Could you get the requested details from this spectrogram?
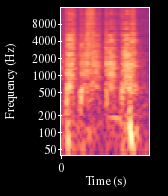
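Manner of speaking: soft breathy puffs of air; puffing snore. Retold or imitated. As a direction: puff out each snore. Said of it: "sounds like a puff".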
